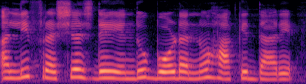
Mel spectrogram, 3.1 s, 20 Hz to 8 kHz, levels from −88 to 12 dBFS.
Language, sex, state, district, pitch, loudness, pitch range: Kannada, female, Karnataka, Bangalore, 235 Hz, -16 LUFS, 225-260 Hz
